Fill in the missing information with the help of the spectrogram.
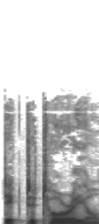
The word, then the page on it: dictatorial: American English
